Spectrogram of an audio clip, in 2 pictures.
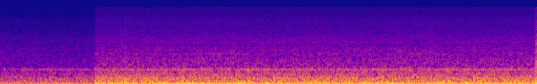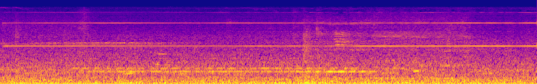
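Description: A train hums steadily while standing at a platform.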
